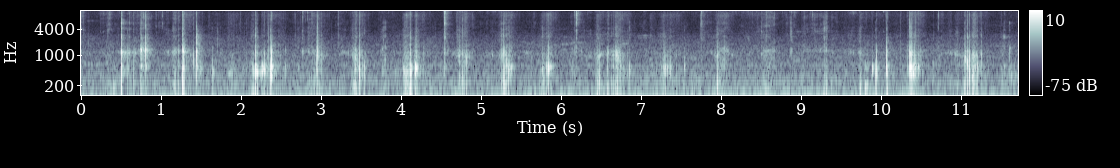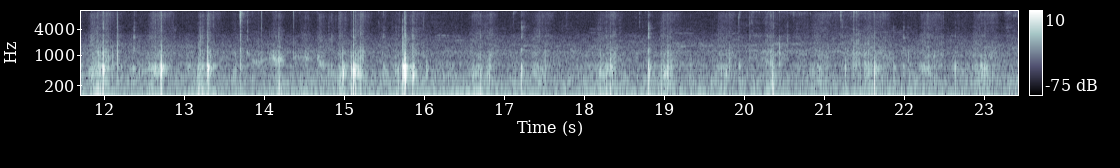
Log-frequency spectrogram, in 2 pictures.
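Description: A person chewing bitten-off pieces of a fired clay pot (matka), with many sharp, irregular crunches, one to three a second.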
